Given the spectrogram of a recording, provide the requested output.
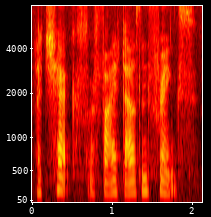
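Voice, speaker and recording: A woman actor playing a composed, wry woman who narrates a radio drama in a measured, dry manner. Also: fairly low pitch, steady tone, no room sound.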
